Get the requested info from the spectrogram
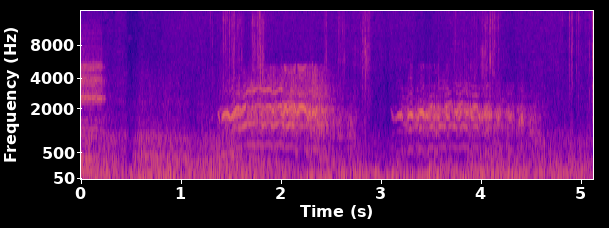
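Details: Horse neighing: two wavering, quavering whinnies, the first from about 1.4 to 2.6 seconds and the second from about 3.1 to 4.4 seconds, over a steady low rumbling background noise.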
